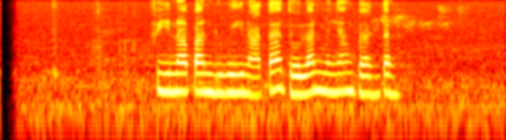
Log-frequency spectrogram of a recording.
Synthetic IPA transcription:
finapanduwinat̪ad̪̥o̤lanməɲaŋb̥a̤nt̪ən

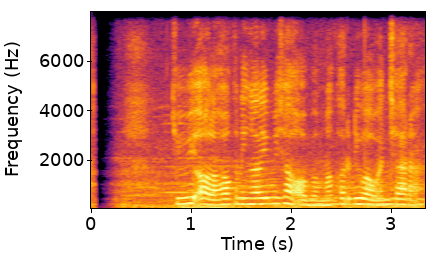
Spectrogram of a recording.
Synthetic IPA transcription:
d͡ʒuwiɔlɔɦɔkniŋalimisalɔ̰bamakɔrdiwawaɲt͡ʃaɾa̰

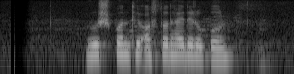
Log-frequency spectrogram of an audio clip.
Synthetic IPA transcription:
ɾuʃpont̪ʰiʔɔst̪od̪ʱaed̪eɾupoɾ

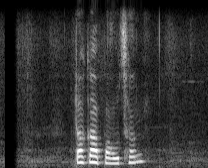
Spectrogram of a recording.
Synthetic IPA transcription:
ʈʌkapãw̃t͡sʰʌn

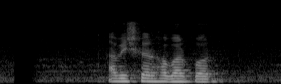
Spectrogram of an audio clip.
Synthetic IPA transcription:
abiʃkaɾɦɔbaɾpɔɾ

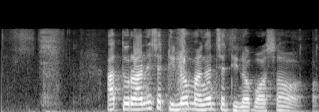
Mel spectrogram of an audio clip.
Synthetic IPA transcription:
ʔat̪uɾanesəd̪̥i̤nɔmaŋansəd̪̥i̤nɔpɔsɔ

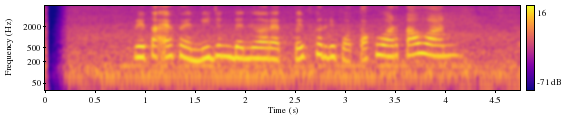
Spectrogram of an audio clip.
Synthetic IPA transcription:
pɾit̪aʔɛfɛndid͡ʒɨŋdanilɾɛt̪̚lɪfkərdipɔt̪ɔkwart̪awan

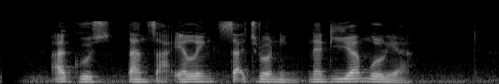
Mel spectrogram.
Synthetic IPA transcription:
ʔa̰ɡʊst̪ansa̰ʔelɪŋsa̰ʔd̥ʒ̥ɾonɪŋnadiamulia

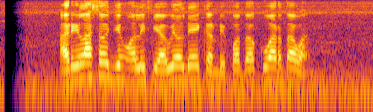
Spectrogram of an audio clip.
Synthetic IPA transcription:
ʔaɾilasod͡ʒɨŋolifiawildɛkɨrdipɔt̪ɔkuwart̪awa̰n

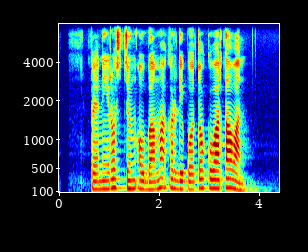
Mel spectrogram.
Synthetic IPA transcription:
feniɾɔsd͡ʒɨŋobamakərdipɔt̪ɔkəwart̪awan

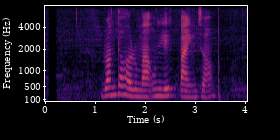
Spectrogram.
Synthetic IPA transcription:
rʌnt̪ʌɦʌɾumaunlek̚ʰpaint͡sʰʌ

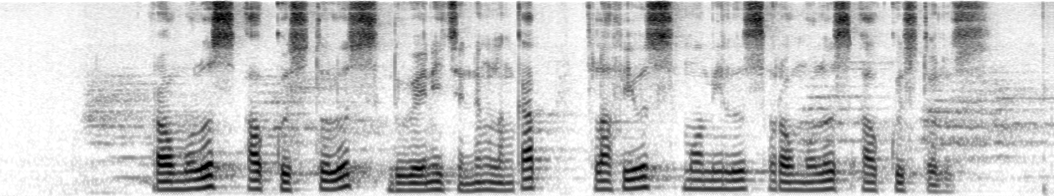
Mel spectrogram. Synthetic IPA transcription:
romulʊsawɡ̥ṳst̪ulʊsnd̪uwenid̥ʒ̥ə̤nəŋləŋkap̚ | flafiʊsmomilʊsromulʊsauɡ̥ust̪ulʊs

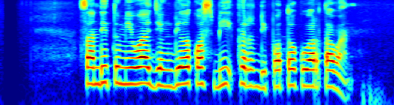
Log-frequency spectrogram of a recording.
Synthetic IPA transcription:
sandit̪umiwad͡ʒɨŋbilkɔsbikɨrdipɔt̪ɔkuwart̪awan

